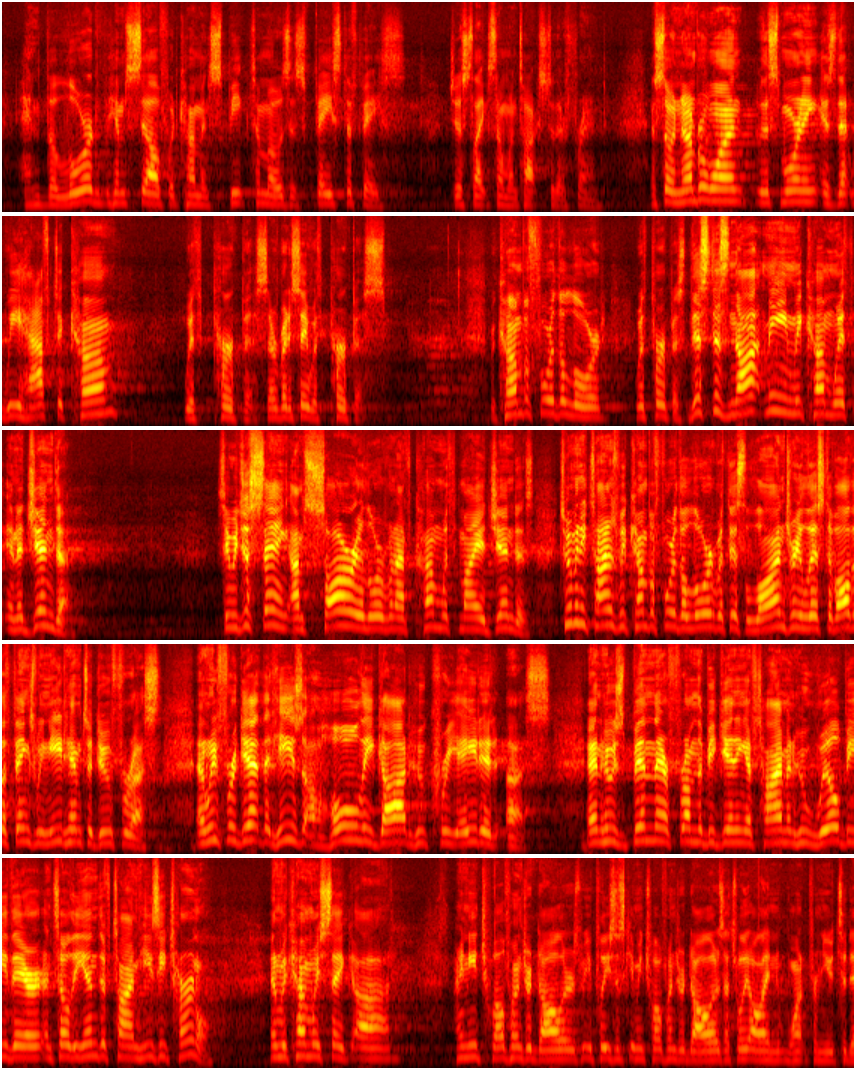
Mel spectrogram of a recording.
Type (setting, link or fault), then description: setting, large echoing room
